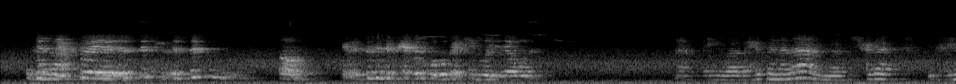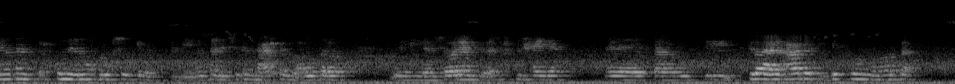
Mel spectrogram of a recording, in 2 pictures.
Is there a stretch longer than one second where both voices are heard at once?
Yes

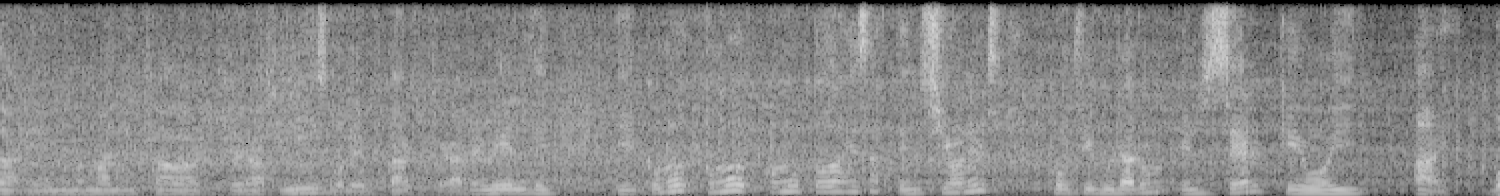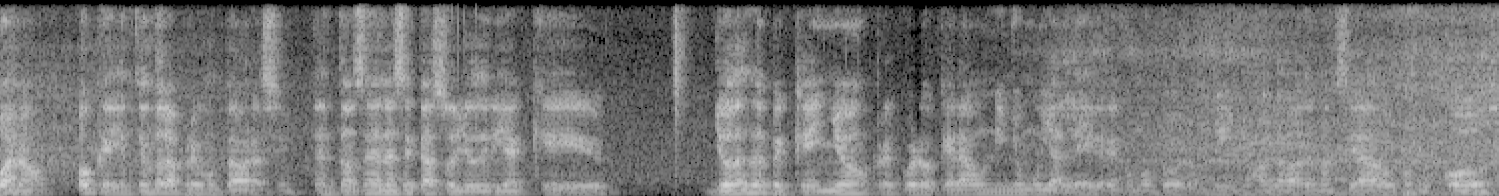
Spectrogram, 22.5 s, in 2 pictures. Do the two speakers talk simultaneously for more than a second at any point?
No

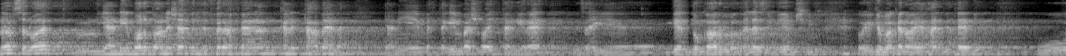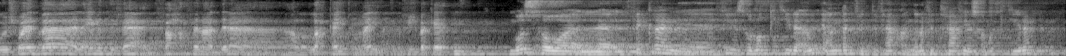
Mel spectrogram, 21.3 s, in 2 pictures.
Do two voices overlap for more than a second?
No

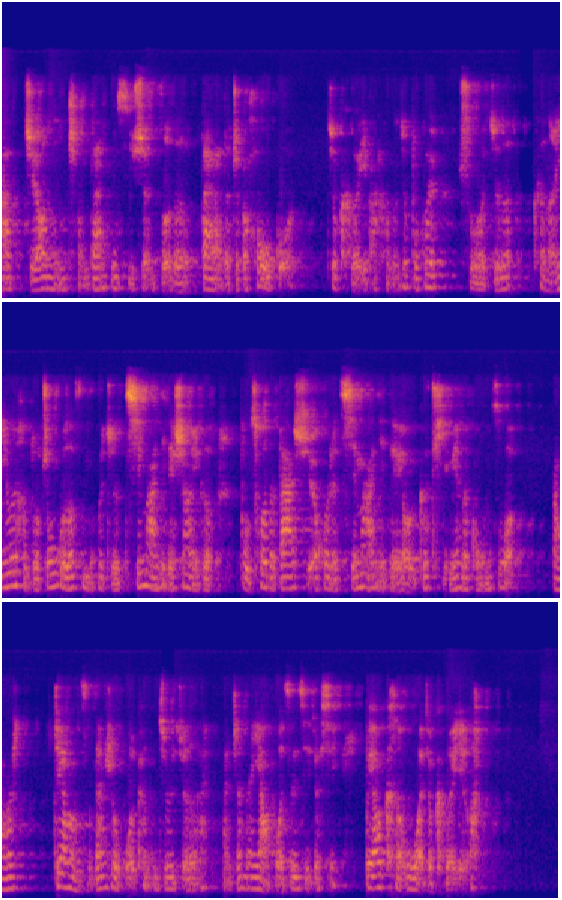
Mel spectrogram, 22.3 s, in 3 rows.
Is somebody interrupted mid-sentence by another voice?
No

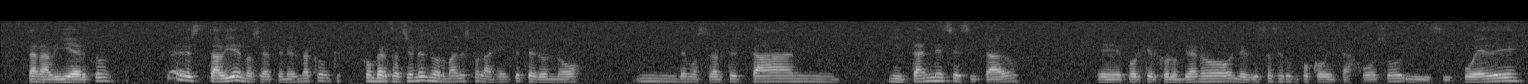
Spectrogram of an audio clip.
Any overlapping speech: No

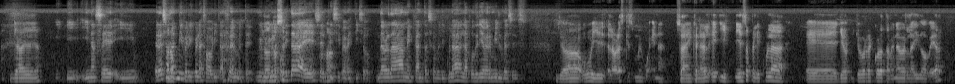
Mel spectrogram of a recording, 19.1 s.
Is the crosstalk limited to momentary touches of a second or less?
Yes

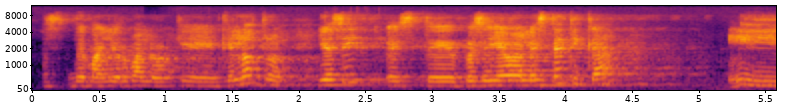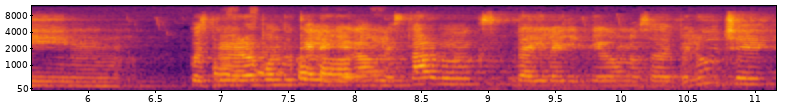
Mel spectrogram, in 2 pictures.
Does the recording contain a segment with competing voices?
Yes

